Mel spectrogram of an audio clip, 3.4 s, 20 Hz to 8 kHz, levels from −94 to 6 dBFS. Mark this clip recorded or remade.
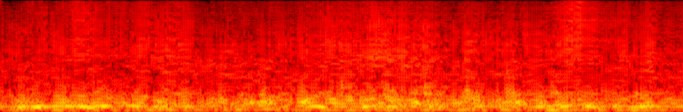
remade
